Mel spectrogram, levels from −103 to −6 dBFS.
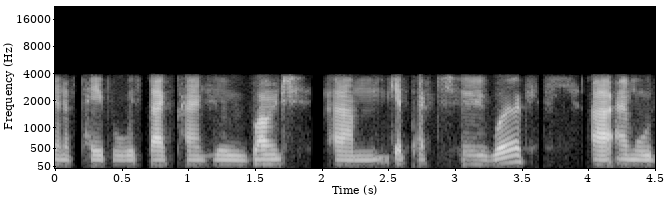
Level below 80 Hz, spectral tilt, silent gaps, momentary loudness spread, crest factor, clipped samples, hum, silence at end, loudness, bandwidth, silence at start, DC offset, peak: -68 dBFS; -8 dB/octave; 1.93-2.02 s; 11 LU; 22 dB; under 0.1%; none; 0 s; -27 LUFS; 4 kHz; 0 s; under 0.1%; -4 dBFS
